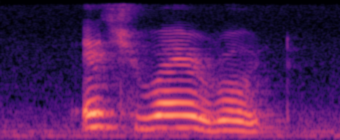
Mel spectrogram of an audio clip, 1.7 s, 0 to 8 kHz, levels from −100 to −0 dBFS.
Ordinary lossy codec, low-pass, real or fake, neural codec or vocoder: none; 7.2 kHz; real; none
